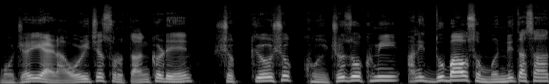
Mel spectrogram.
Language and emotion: Goan Konkani, fearful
